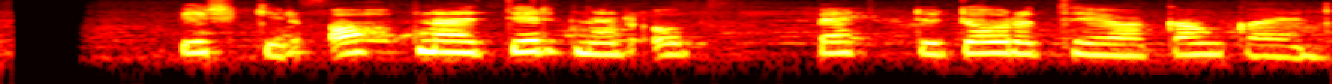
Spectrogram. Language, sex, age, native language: Icelandic, female, 11, Icelandic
